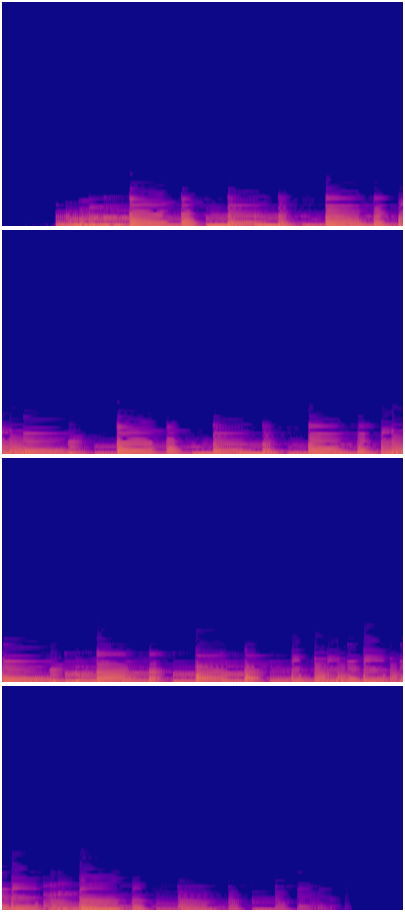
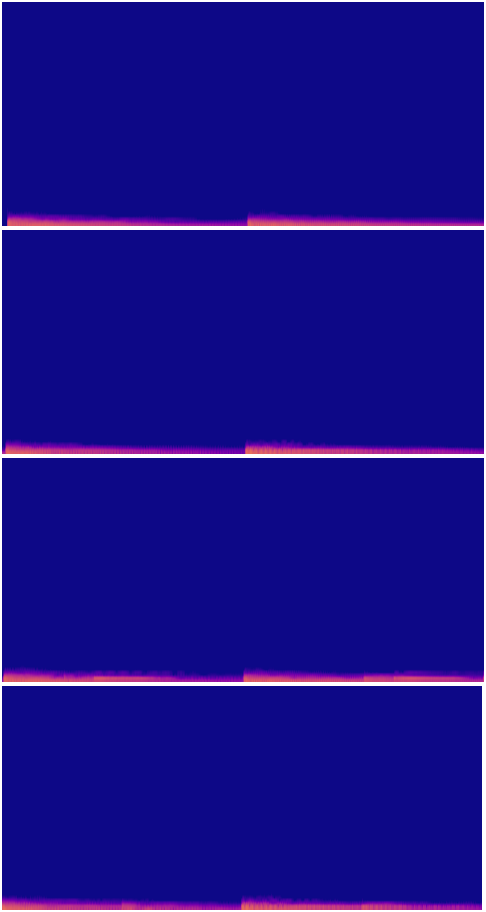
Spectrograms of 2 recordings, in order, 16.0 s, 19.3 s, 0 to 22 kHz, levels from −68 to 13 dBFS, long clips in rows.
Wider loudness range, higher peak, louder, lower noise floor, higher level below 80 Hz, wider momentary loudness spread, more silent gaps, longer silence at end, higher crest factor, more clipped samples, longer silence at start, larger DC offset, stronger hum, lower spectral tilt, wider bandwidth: about the same, 4 LU vs 3 LU; first, -8 dBFS vs -12 dBFS; first, -24 LUFS vs -30 LUFS; first, -62 dBFS vs -51 dBFS; first, -34 dBFS vs -50 dBFS; second, 11 LU vs 18 LU; neither; first, 0.7 s vs 0 s; about the same, 16 dB vs 16 dB; neither; first, 0.55 s vs 0.05 s; neither; neither; second, -10.5 dB/octave vs -13.5 dB/octave; first, 5.4 kHz vs 1.6 kHz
